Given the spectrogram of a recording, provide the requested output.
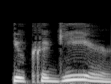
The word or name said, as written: yukaghir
